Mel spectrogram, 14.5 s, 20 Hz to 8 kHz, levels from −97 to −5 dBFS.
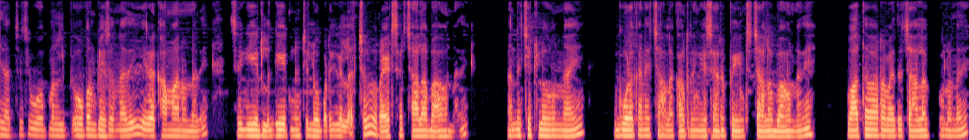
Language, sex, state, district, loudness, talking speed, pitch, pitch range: Telugu, male, Telangana, Karimnagar, -20 LUFS, 135 wpm, 120 Hz, 115-125 Hz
